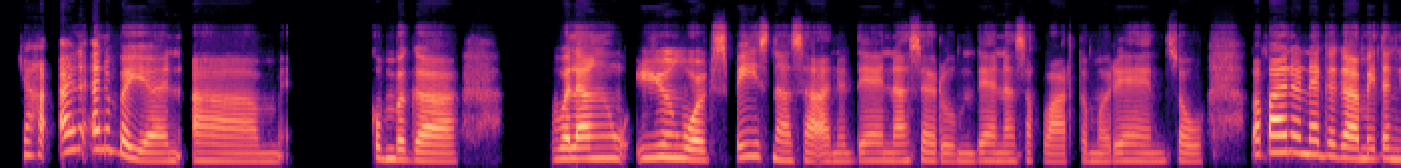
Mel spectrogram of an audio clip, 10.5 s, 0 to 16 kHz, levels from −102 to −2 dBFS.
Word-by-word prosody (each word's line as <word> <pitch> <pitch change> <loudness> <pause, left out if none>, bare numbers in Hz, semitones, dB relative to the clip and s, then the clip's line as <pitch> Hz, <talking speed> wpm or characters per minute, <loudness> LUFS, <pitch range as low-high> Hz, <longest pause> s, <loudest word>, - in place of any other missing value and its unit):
Tsaka 300 -1 -1
ano 405 +3 +4
ano 430 +1 +4
ba 310 - +4
'yan? 185 -4 0
Um, 175 -2 -3 0.8
kumbaga 200 -7 +1 0.7
walang 235 +1 +4
yung 250 +1 +2
workspace 250 +6 +1
nasa 190 -3 -2
ano 175 0 -10
din, 185 0 -5
nasa 185 +1 -3
room 175 0 -11
din, 185 -1 -6
nasa 180 +1 -6
kuwarto 165 -1 -7
mo 170 - -11
rin? 180 -1 -6
So, 175 -2 -8 0.4
papaano 365 +3 +6
nagagamit 250 -8 +3
ang 220 -2 -4
195 Hz, 135 wpm, -22 LUFS, 180-245 Hz, 0.8 s, papaano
